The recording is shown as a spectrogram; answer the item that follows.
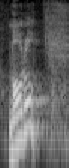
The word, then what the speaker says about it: modal: look good and feel fantastic note Modell is pronounced Modell modal the undies is made from modem over time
